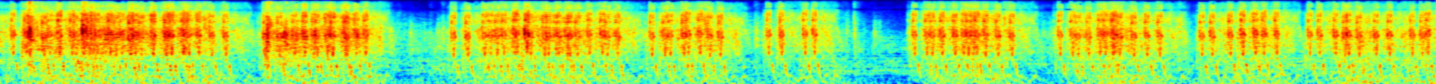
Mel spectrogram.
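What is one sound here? Rapid laser guns fire in bursts.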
